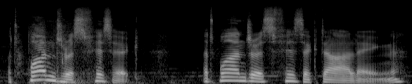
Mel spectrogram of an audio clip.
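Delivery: swooping, sing-song character voice, pitch up and down. Playing a game, repeating a phrase while talking like Moira: Moira Rose voice. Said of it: "I can't stop myself from talking like Moira".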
